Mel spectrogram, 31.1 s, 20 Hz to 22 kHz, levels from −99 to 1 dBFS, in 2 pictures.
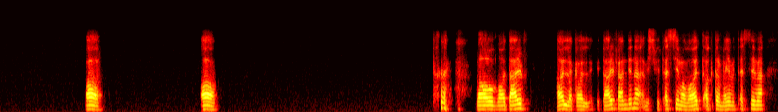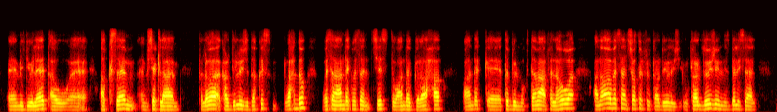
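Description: Speech carried over AMR wideband (HD Voice) at 12.65 kbit/s, showing only the light coding character expected at that rate, with no technical faults to report.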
